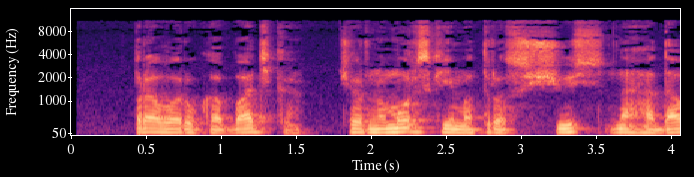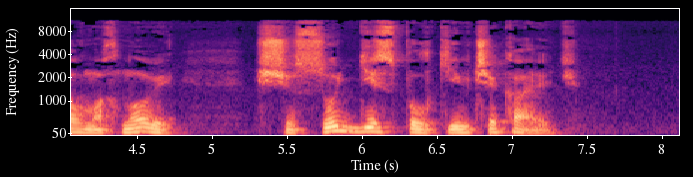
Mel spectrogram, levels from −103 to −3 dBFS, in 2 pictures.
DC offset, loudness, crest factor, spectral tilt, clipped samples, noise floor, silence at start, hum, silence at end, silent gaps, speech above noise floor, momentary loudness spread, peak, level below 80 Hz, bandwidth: under 0.1%; -15 LUFS; 16 dB; -4.5 dB/octave; under 0.1%; -58 dBFS; 0.45 s; none; 0.7 s; none; 43 dB; 9 LU; 0 dBFS; -30 dBFS; 11.5 kHz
